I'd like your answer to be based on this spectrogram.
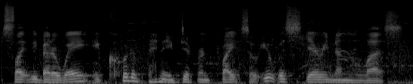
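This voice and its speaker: This is an unremarkable speaking voice, a man's, fairly low in pitch. He talks at a fairly quick pace. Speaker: esports caster. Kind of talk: video game commentary.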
